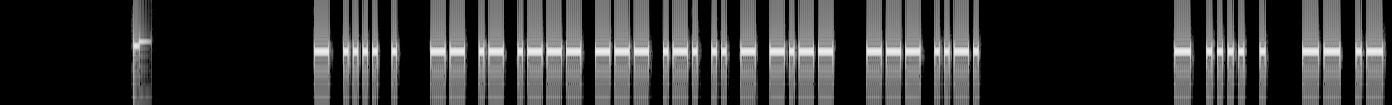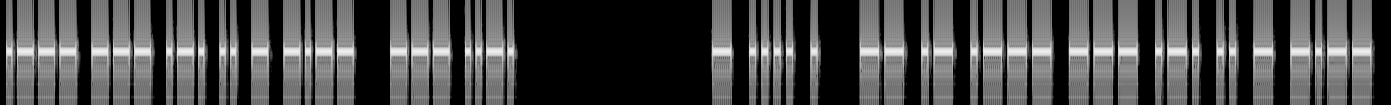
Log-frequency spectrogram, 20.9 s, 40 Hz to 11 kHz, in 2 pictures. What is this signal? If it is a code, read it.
Morse code, heard as a keyed tone, about 29 wpm, 700 Hz. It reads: THE MAJORITY OF THE MAJORITY OF THE MAJORITY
